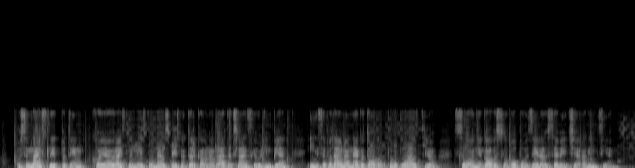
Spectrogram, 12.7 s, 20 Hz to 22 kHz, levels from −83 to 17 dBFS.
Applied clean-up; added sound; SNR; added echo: neural separator model SepFormer DNS4.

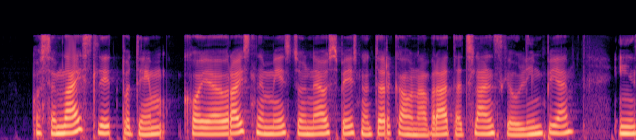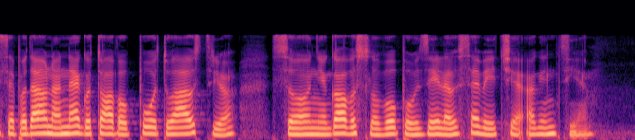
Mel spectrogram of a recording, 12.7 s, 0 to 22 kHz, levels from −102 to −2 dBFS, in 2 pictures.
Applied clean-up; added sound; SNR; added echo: none; none; none; none.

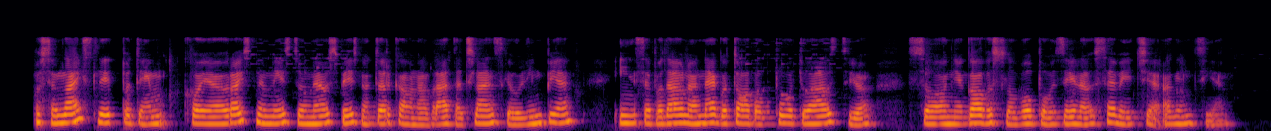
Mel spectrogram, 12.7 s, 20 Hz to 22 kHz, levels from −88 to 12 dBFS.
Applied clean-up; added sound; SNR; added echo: neural mask model DeepFilterNet 3.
